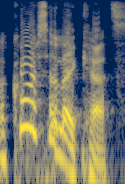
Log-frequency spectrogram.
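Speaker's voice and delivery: very high-pitched, insistent, voice jumping way up. Accused by co-hosts of hating cats, answering with voice going very high. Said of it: "You went very high there".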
